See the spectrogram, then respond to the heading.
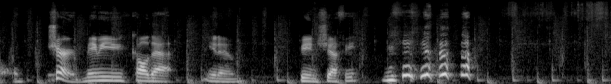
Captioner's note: laughs; energetic upbeat music continues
